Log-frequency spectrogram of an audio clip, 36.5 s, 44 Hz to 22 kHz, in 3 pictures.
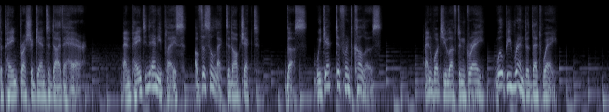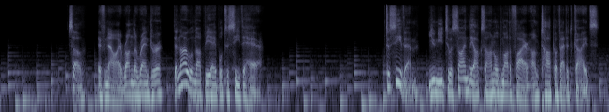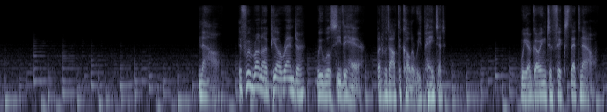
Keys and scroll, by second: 21.9 ctrl+4, 28.2 ctrl+4.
